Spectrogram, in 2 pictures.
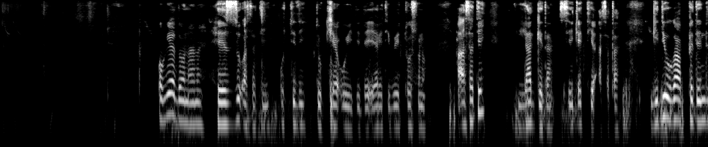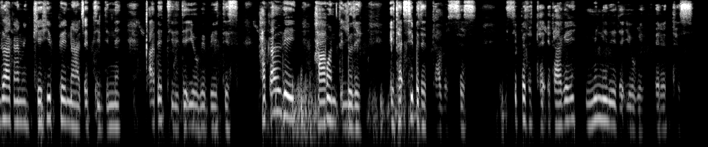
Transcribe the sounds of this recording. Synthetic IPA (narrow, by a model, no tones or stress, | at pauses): ʔɔɡɪjɐd̪o̞ːnɐnhe̞ːzːʊɐsɐt̪ɪʊt̪ːɪd̪ɪd̪̥ʊkʰːɪjɐʔʊjɪd̪ɪd̪ɛʔɪjɐt̪ɪbe̞ːt̪ːoːsɔnɐ | hɐːsɐt̪ɪ | lɐɡːɛt̪ɐsiːkʼɛt̪ʰːɪjɐʔɐsɐt̪ɐɡɪd̪ɪjoːɡaːpːɛd̪ɛnd̪ɪd̪aːɡɐnkʰe̞ːhɪpːɛnaːt͡ʃʼɛt̪ʰːid̪ɪnːɛkʼɐd̪ɛt̪ʰːid̪ɪd̪ɛʔɪjo̞ːɡe̞ːbe̞ːt̪ːe̞ːshɐkʼɐld̪ejhaːwɐnt̪ʼɪjod̪ɛɛt̪ɐɪsːɪpːɛt̪ɛt̪ʰːaːbɛsːe̞ːs | ʔɪsːɪpːɛt̪ɛt̪ʰːɐʔɛt̪aːɡe̞ːmɪnːɪd̪d̪ɛʔɪjoːɡe̞ː | ɛɾɛt̪ʰːe̞ːs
